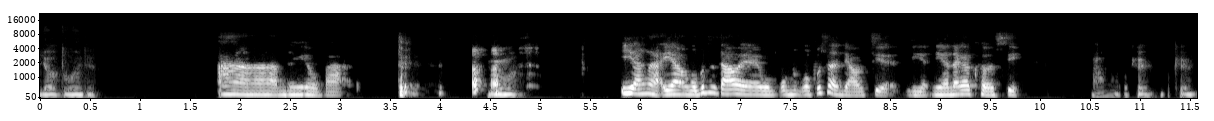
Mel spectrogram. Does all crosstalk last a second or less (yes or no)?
yes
